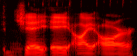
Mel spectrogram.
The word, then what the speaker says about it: Jere: it's spelled Jere, and the pronunciation is Jair.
